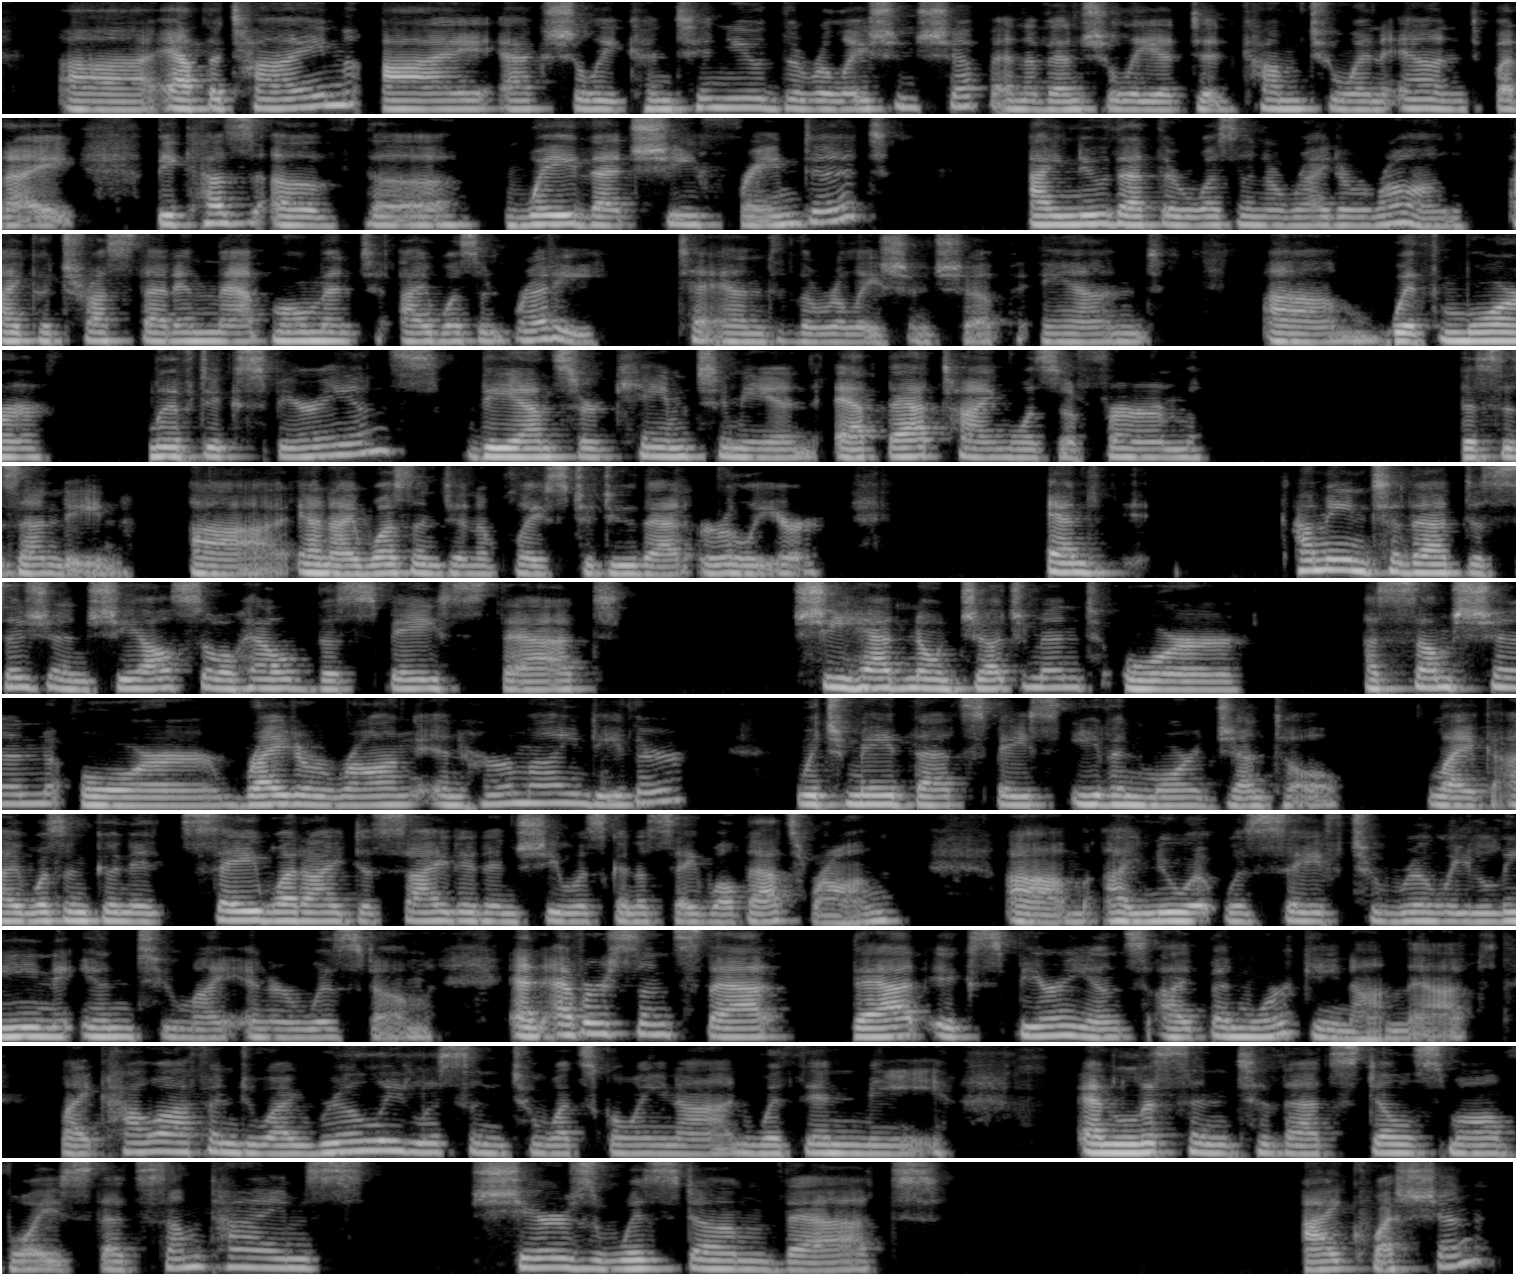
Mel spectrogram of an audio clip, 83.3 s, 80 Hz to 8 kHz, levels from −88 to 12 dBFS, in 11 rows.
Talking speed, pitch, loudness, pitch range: 130 wpm, 175 Hz, -24 LUFS, 170-190 Hz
